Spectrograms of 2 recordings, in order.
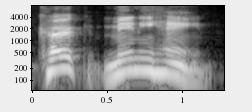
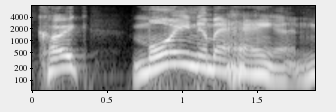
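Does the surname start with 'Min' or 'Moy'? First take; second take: Min; Moy. First: The surname begins with a 'Min' sound. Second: The surname begins with a 'Moy' sound. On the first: The speaker calls it right. "say it like it's spelled" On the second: The speaker calls it wrong. "they pronounce it the fucking crazy"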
